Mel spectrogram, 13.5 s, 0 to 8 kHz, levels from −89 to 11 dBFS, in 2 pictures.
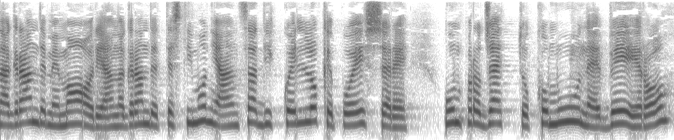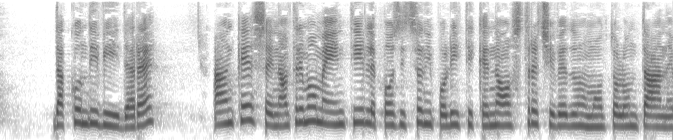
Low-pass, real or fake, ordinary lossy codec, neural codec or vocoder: none; real; none; none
